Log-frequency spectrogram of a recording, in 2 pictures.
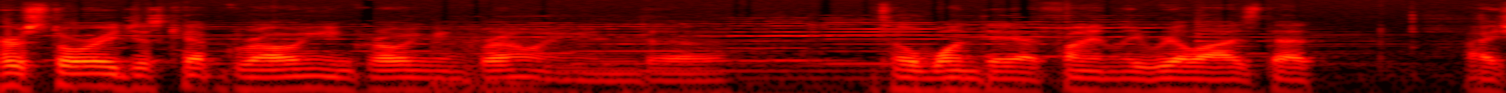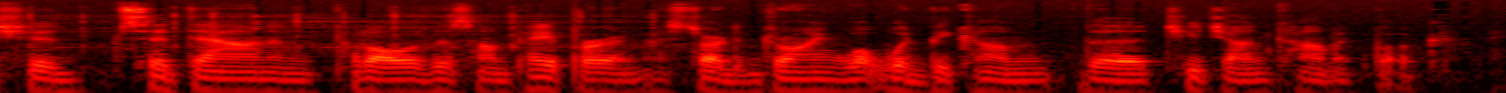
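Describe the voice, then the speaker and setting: With music in the background, a man talks at a fairly quick pace in a very deep, low pitch. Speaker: creator of the comic and animated series, director. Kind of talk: interview answer.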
